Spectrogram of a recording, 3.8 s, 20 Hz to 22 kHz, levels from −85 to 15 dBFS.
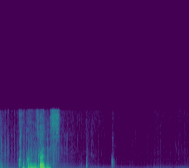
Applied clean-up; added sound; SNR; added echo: neural mask model RNNoise.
